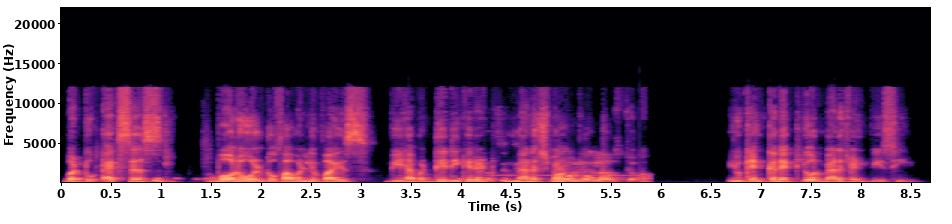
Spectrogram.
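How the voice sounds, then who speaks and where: A man's voice: lowish voice, normal speed, crowd noise, rough recording. A man teaching a live online technical lesson in a didactic way, repeating phrases and answering his own questions. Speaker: IT instructor.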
